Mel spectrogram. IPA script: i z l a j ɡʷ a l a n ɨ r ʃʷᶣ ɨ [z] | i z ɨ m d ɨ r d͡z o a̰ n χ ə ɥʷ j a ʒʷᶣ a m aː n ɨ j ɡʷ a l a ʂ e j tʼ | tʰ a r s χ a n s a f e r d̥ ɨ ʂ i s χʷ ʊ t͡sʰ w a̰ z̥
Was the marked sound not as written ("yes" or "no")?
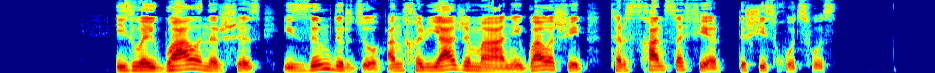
no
